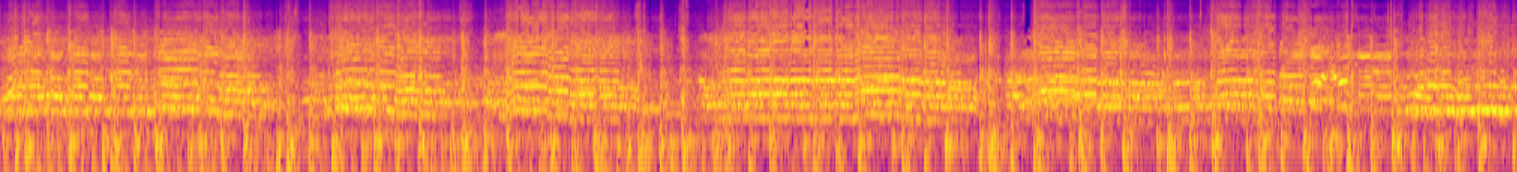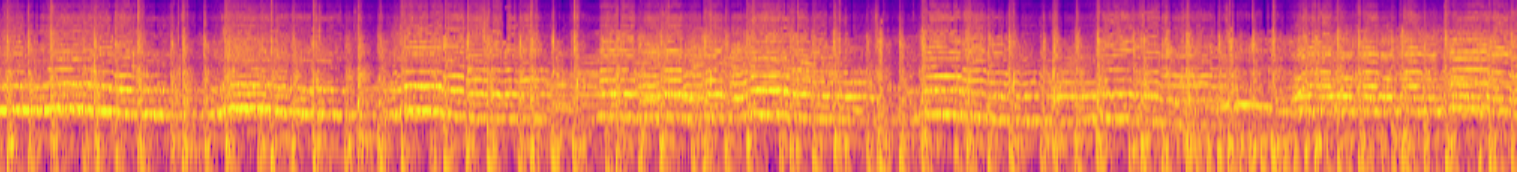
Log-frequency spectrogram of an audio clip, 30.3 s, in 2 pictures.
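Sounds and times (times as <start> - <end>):
football crowd chanting: 0.0 - 30.3.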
